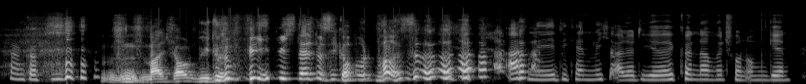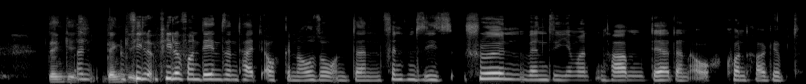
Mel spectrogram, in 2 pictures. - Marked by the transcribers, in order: giggle; chuckle; distorted speech; laughing while speaking: "du wie wie schnell du sie kaputtmachst"; chuckle; laugh; tapping; static; background speech
- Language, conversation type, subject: German, unstructured, Hast du ein Lieblingsfoto aus deiner Kindheit, und warum ist es für dich besonders?
- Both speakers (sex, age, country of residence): female, 25-29, Germany; male, 45-49, Germany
